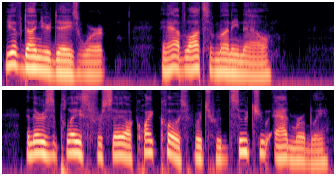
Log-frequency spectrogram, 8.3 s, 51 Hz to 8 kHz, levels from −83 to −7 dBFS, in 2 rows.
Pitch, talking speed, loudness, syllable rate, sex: 135 Hz, 190 wpm, -18 LUFS, 5.4 syllables/s, male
